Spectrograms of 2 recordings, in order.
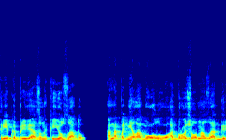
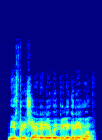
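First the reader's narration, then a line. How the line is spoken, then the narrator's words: Shouted. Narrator (Russian): крикнул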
